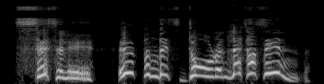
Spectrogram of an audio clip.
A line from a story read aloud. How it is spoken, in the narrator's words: shrieked one of the sisters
